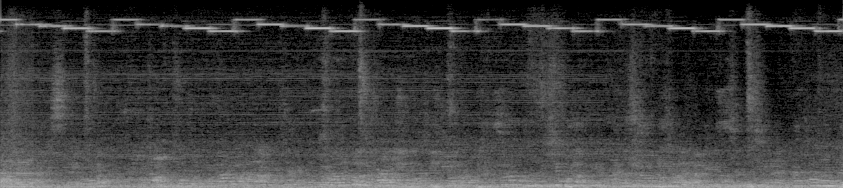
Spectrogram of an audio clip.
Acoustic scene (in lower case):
cafe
